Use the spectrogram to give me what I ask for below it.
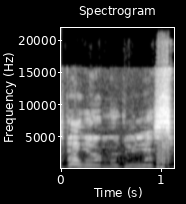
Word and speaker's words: Valar Morghulis: it's called valor megolis a lot of people seem to have trouble pronouncing that even though they say eight million times your style throughout the show but it's valor magoolus which is valerian for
